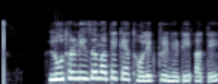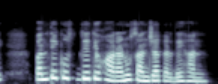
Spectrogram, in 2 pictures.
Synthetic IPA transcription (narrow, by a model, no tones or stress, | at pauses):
luːt̪ʰəɾnizəmət̪eːkɛːt̪ʰɔːlɪkʈɾɪnɪʈiːʔət̪eː | pənt̪ɪkʊsd̪eːt̪joɦaːɾãːnũːsãːnd͡ʒaːkəɾd̪eːɦən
